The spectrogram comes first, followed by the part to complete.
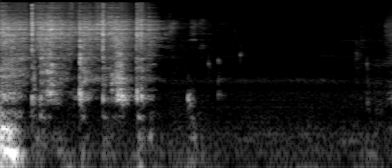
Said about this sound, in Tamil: இப்போ இந்த பொரிஞ்ச பொரியரிசியை வேறு பிளேட்டுக்கு மாற்றிக்குவோம்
